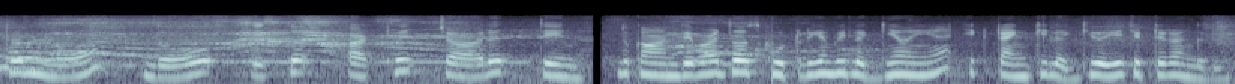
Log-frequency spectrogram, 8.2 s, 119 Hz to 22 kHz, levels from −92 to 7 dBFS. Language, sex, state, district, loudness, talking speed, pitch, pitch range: Punjabi, female, Punjab, Pathankot, -17 LUFS, 165 wpm, 230 Hz, 215-265 Hz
